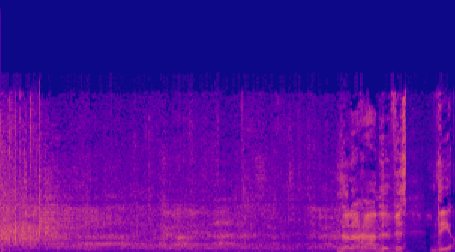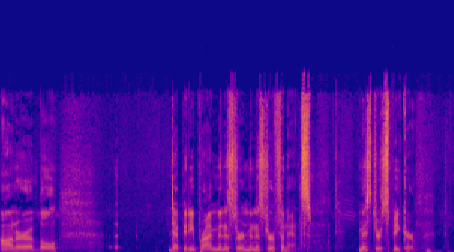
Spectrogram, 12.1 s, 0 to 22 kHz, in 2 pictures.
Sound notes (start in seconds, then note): 3.2 some Applause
